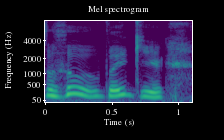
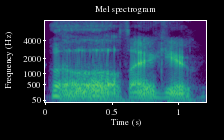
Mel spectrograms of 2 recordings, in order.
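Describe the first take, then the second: First: It is said in a plain voice. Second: It is said in a rough voice.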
